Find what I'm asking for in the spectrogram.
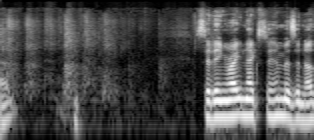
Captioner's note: audience clapping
